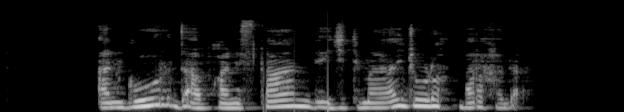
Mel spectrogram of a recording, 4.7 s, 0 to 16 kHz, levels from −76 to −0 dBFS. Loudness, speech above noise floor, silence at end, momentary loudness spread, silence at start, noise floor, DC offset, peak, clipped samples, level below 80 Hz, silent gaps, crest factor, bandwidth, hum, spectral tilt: -23 LUFS; over 67 dB; 0.8 s; 10 LU; 0.75 s; under -90 dBFS; under 0.1%; -8 dBFS; under 0.1%; -64 dBFS; none; 16 dB; 8.2 kHz; none; -7.5 dB/octave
